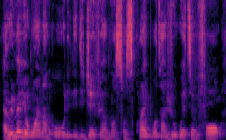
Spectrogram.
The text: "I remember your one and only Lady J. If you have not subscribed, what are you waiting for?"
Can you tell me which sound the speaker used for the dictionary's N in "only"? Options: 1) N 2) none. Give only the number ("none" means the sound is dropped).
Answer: 2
